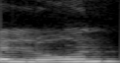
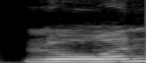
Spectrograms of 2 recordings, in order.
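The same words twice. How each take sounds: First: "लोन" as one straight syllable, lone; correct silent A. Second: "लोन" split as lo-an, louder; wrong sounded A. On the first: Teacher showing the straight reading, correct silent A. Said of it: "लोन पढ़ते हम सीधे". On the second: Teacher showing what not to say, wrong sounded A. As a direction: sound the A in "लोन" as a second syllable. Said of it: "लोन नहीं पढ़ते". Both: Shown as a demonstration.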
